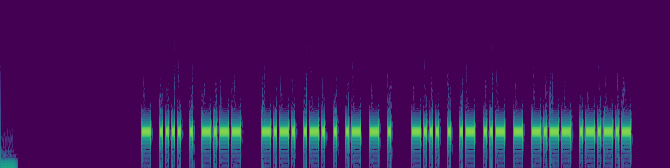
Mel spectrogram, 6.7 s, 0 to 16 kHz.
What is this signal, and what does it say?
Morse code, heard as a keyed tone, about 40 wpm, 700 Hz. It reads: THEY CREATE BEAUTY.
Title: Sentences from Top 1000 Words - Review Part 3 - 40wpm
